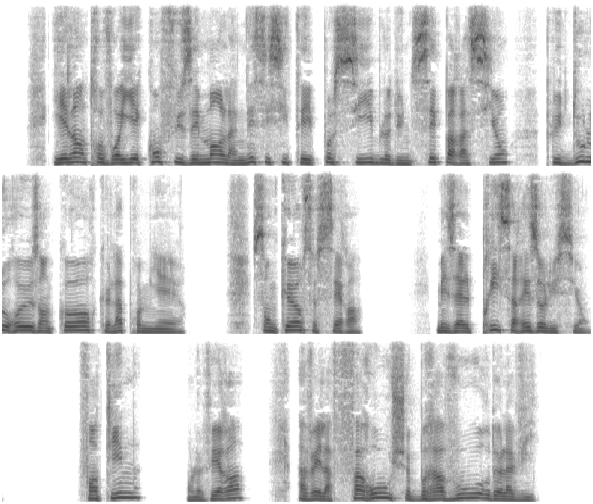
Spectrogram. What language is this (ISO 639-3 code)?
fra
